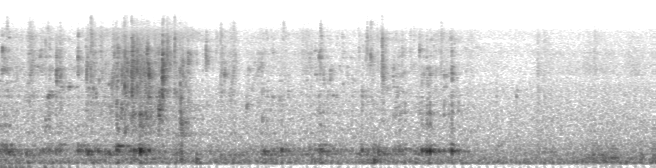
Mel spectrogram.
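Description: Running water rinsing a freshly shaved beard outline, as at a bathroom sink: a steady, soft splashing flow with small surges and trickles, close and fairly quiet, with no voices.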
